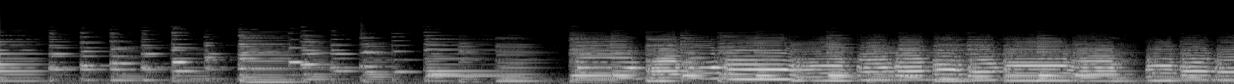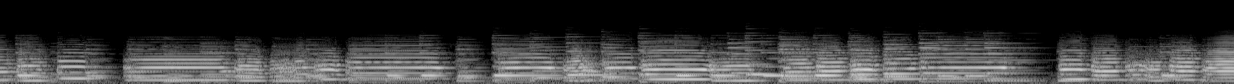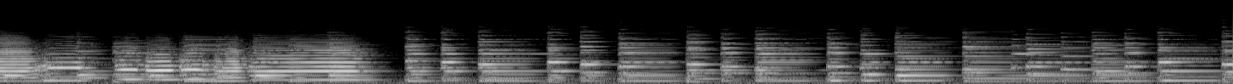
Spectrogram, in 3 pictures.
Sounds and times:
Trombone: 0:05.2 - 0:37.0.

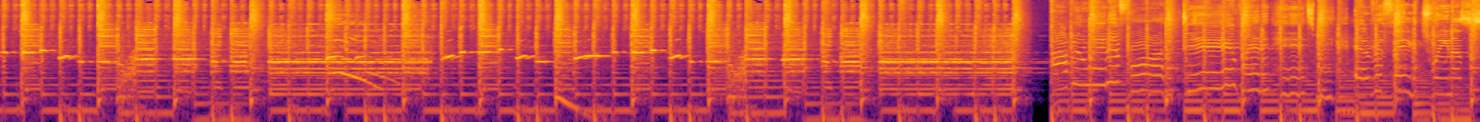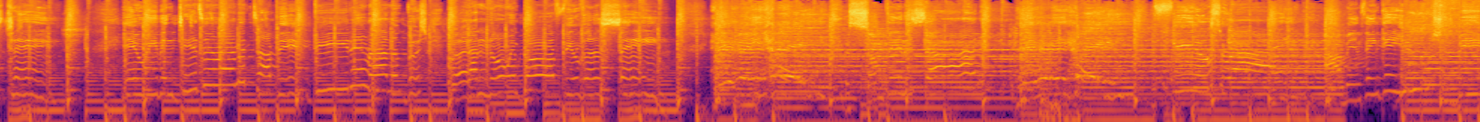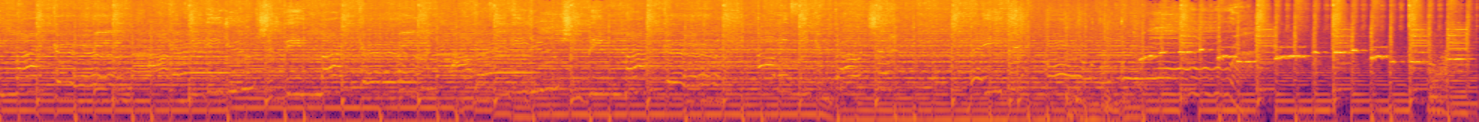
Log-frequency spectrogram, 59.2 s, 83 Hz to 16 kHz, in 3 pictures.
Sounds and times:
Music: 0:00.0 - 0:59.1.

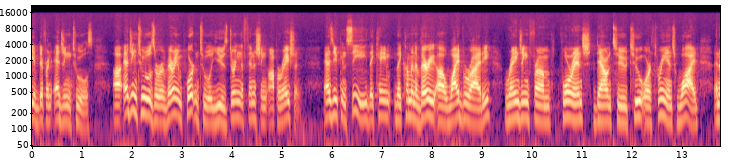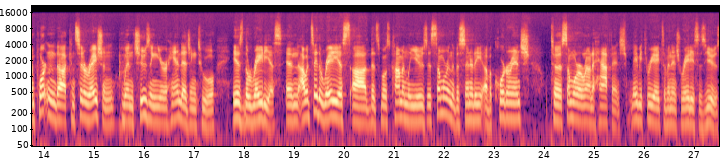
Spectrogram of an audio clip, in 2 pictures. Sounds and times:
Speech: 0:00.0 - 0:27.5.

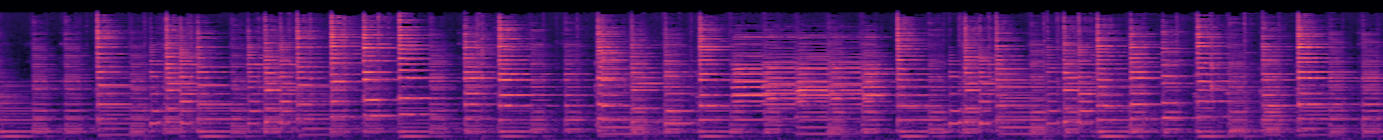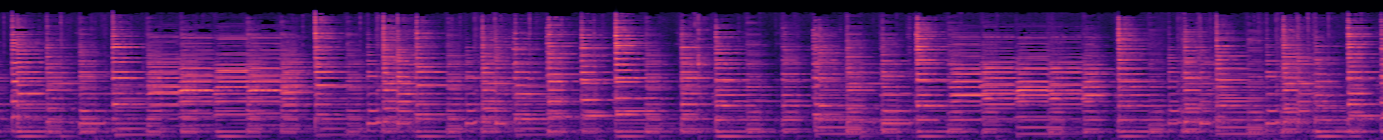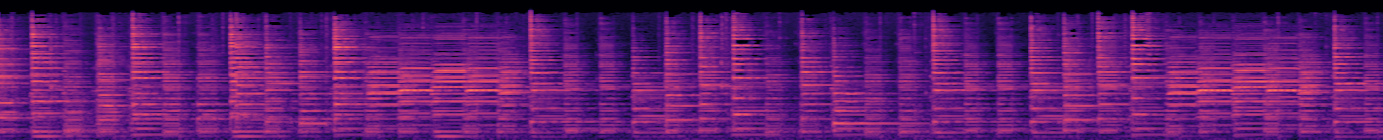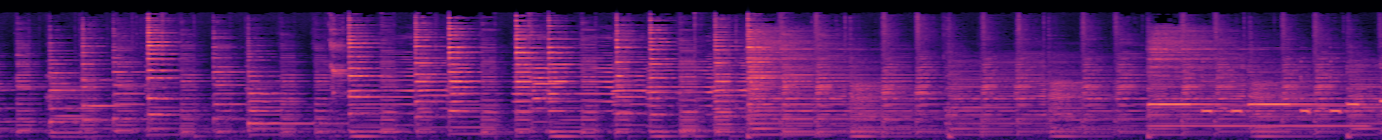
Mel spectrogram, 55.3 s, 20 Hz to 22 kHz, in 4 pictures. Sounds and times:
Music: 0:00.0 - 0:55.3.

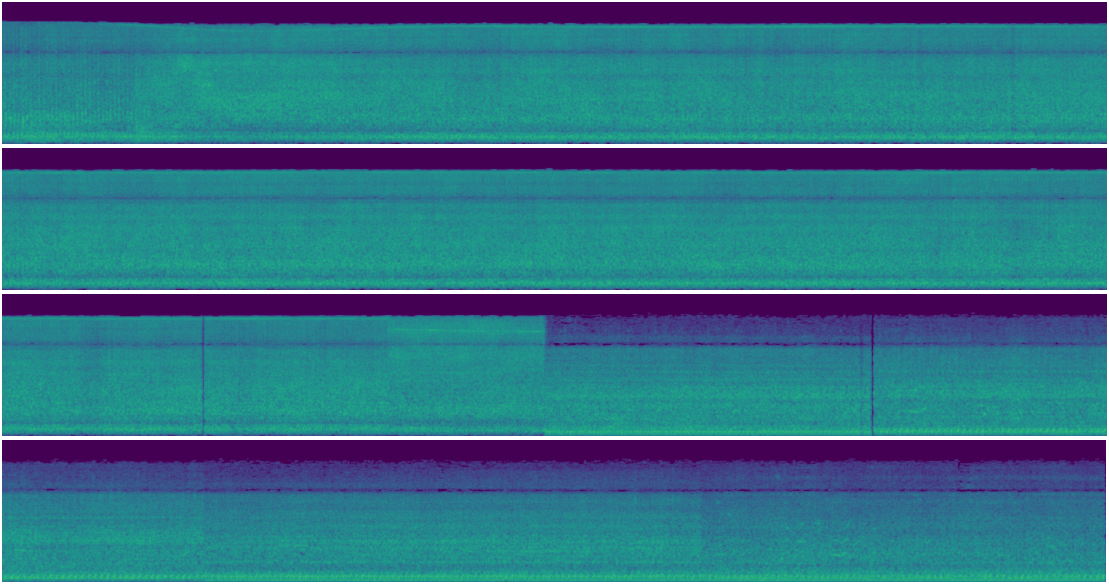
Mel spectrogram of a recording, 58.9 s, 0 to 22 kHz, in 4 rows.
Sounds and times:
Helicopter: 0:00.0 - 0:58.9.

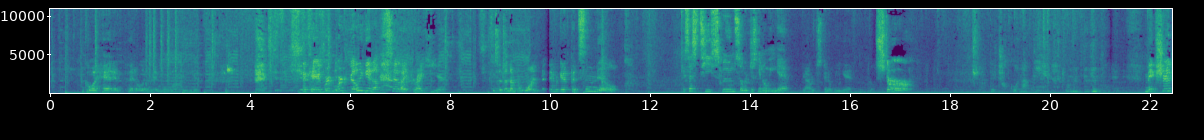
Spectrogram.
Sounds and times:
Music: 0:00.0 - 0:10.0, 0:11.9 - 0:22.4
Speech: 0:00.6 - 0:03.1, 0:05.0 - 0:08.0, 0:08.8 - 0:11.4, 0:12.6 - 0:17.4, 0:18.8 - 0:20.1, 0:21.9 - 0:22.4.

